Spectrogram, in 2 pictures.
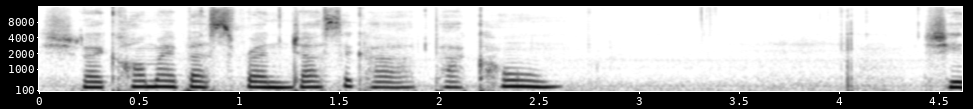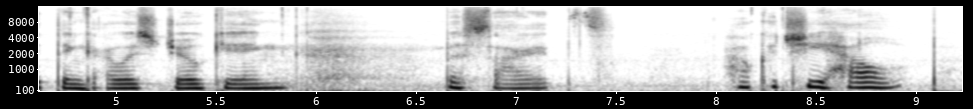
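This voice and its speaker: The speaker is soft-spoken and talks at a very slow pace with long, frequent pauses. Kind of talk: ASMR soft-spoken story reading.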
